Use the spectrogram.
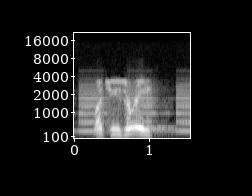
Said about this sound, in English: I never gave you a chance to use that Bury the Lead buzzer, but I'll give you a second chance here.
